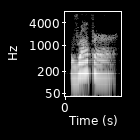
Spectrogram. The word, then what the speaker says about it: robber: Robber, 강도예요. R-O-B, rob가 강탈하다. Robber 발음 잘못하면 lover, N이 됩니다. 조심.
